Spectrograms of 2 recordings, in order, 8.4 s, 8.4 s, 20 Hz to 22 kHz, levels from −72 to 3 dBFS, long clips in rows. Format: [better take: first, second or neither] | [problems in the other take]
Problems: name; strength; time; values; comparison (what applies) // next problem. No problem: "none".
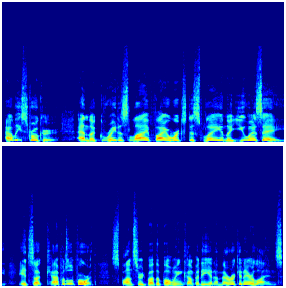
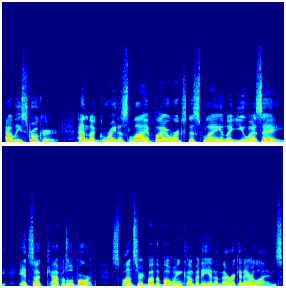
second | thin; very; fading below 300 Hz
